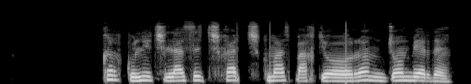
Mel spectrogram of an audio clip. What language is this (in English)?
Uzbek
